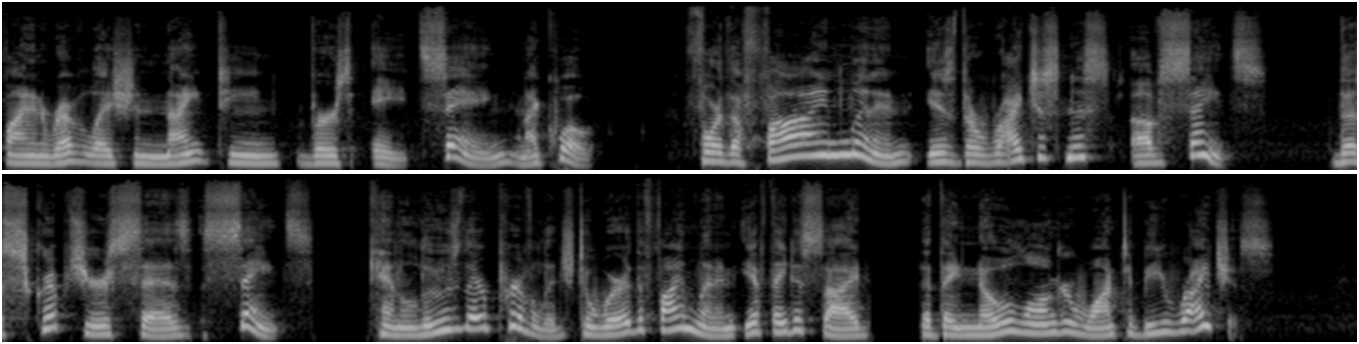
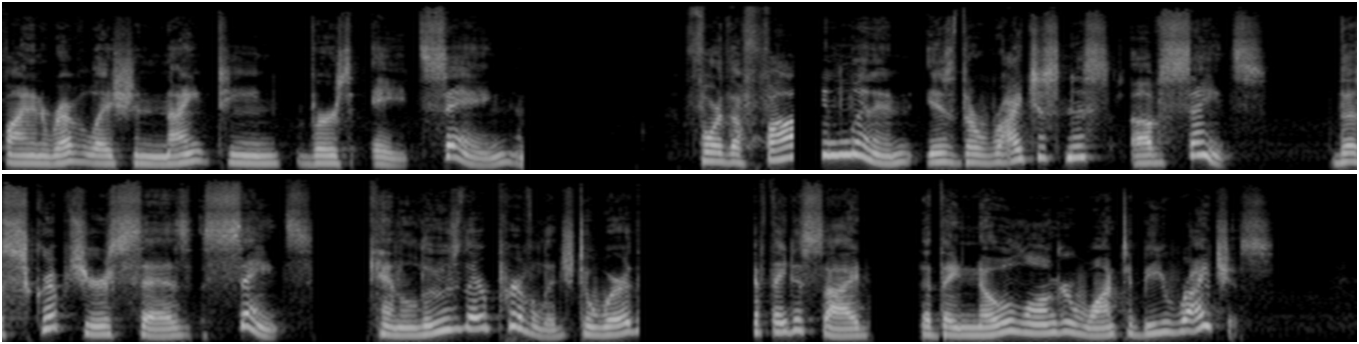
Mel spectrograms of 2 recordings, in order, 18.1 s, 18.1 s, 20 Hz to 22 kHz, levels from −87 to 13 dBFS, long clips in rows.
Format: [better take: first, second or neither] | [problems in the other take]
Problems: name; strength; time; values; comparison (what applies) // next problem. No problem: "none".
first | audio cutting out; at 3.5 s for 0.5 s, at 5.5 s and at 13 s for 1 s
